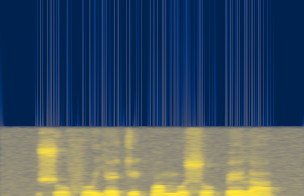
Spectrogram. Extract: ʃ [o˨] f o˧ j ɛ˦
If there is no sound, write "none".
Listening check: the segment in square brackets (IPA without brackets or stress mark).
o˨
